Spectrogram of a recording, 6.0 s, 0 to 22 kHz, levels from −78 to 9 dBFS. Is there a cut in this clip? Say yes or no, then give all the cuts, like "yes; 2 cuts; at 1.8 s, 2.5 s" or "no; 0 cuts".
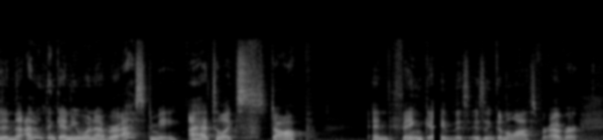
yes; 2 cuts; at 1.7 s, 4.4 s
